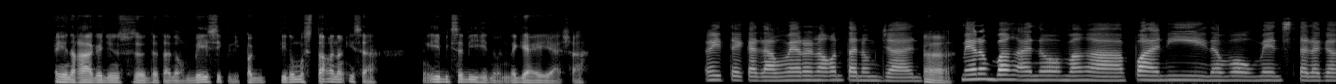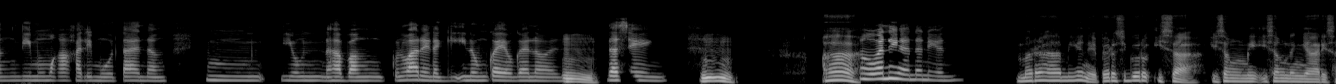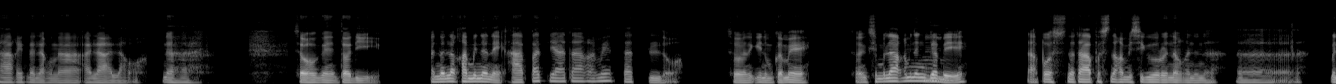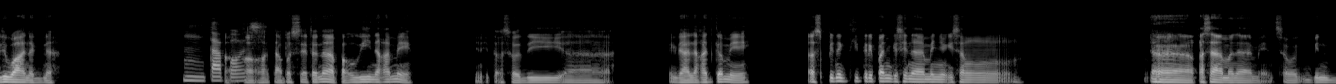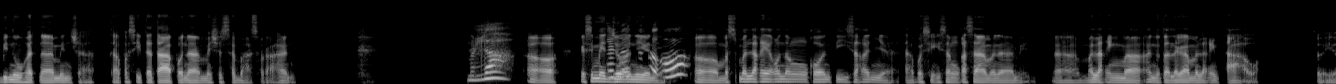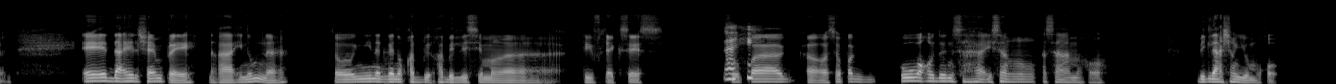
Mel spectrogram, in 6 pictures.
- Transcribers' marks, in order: surprised: "Hala! Gano'n, totoo?"; in English: "reflexes"; chuckle
- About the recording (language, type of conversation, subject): Filipino, podcast, Paano mo pinagyayaman ang matagal na pagkakaibigan?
